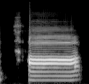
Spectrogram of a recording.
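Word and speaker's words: 他: তো চাইনিজে উচ্চারণের ডিফারেন্ট নাই, বাট লেখার ক্ষেত্রে ডিফারেন্ট আছে। মানে উচ্চারণের ক্ষেত্রে থা, বাট লেখায় ডিফারেন্ট।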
